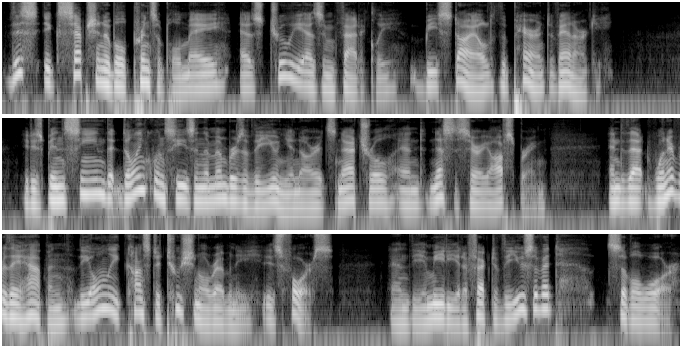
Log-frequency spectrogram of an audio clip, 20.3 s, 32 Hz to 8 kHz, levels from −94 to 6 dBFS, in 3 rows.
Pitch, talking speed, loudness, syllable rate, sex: 125 Hz, 160 wpm, -19 LUFS, 5.6 syllables/s, male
